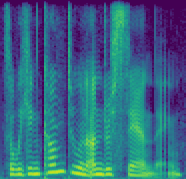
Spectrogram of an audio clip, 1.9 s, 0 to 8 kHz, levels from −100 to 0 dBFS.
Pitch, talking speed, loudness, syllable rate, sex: 245 Hz, 225 wpm, -15 LUFS, 5.7 syllables/s, female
